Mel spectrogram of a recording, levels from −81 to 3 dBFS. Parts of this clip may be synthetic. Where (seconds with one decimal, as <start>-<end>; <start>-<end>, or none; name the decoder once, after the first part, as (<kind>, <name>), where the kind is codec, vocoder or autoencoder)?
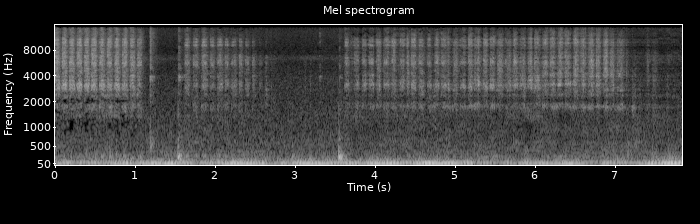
3.7-4.4 (codec, SNAC); 4.9-7.8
